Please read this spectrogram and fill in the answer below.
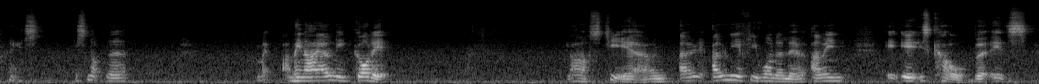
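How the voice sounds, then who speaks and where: An actress playing a remorseful, awkward driver weighed down by guilt in a naturalistic radio drama, speaking with hesitant stammers. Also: female voice, deep voice, slight background noise, heavily acted. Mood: nervous, awkward. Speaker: radio play actor.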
